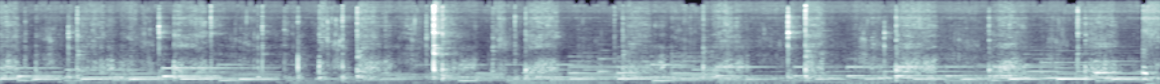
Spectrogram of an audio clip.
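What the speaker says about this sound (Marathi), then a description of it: "तूप उकळायला लागतं" Continuous soft sizzling and bubbling of homemade ghee boiling in a pan, with occasional light scrapes of a utensil against the metal.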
